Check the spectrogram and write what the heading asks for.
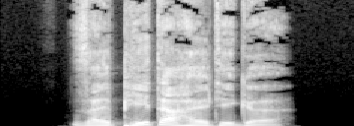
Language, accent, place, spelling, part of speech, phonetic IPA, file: German, Germany, Berlin, salpeterhaltige, adjective, [zalˈpeːtɐˌhaltɪɡə], De-salpeterhaltige.ogg
- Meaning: inflection of salpeterhaltig: 1. strong/mixed nominative/accusative feminine singular 2. strong nominative/accusative plural 3. weak nominative all-gender singular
